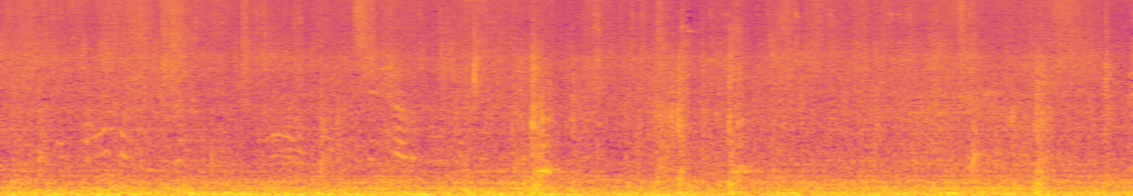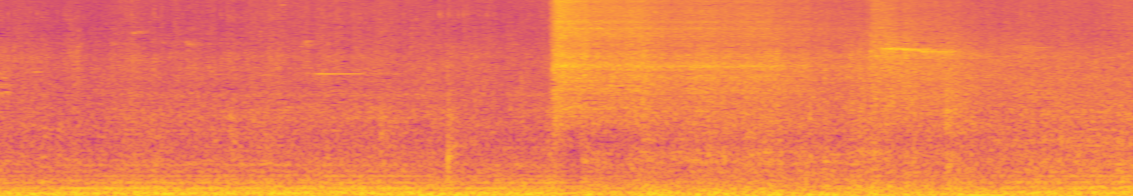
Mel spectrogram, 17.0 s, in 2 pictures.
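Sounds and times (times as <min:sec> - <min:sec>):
electric train rumble: 0:00.0 - 0:17.0
loud air hiss: 0:12.6 - 0:16.1.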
